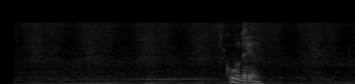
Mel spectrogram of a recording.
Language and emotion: Russian, neutral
